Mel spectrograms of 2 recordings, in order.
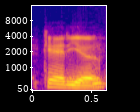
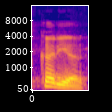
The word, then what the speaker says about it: career: have listened that you said carer so I have hear that it is not carer it is career I think it is right pronunciation career you said career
